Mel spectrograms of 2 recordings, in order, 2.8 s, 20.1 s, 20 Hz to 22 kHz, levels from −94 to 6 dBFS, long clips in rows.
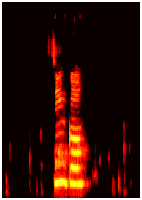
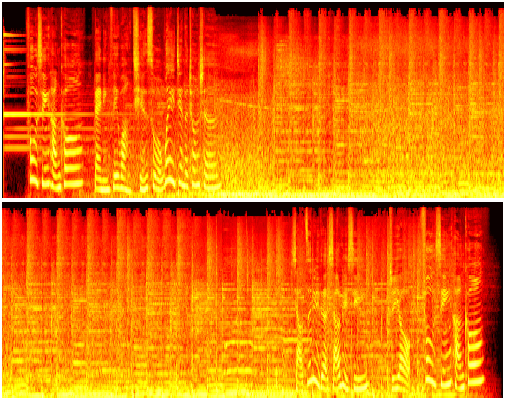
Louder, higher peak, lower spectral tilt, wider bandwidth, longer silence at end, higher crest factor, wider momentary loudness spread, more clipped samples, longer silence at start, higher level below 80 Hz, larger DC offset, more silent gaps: second, -16 LUFS vs -10 LUFS; about the same, -2 dBFS vs 0 dBFS; second, -3.5 dB/octave vs -5 dB/octave; second, 10.5 kHz vs over 20 kHz; first, 1.15 s vs 0.35 s; first, 18 dB vs 10 dB; first, 10 LU vs 3 LU; neither; first, 1.05 s vs 0.05 s; second, -78 dBFS vs -18 dBFS; neither; neither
